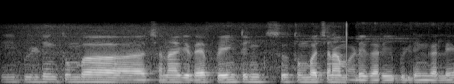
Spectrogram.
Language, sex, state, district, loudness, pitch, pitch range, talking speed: Kannada, male, Karnataka, Shimoga, -18 LUFS, 110 Hz, 105-115 Hz, 160 wpm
